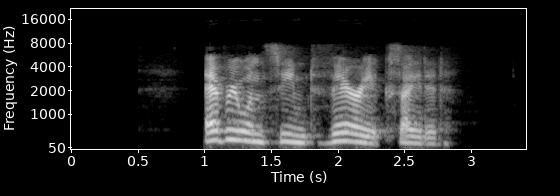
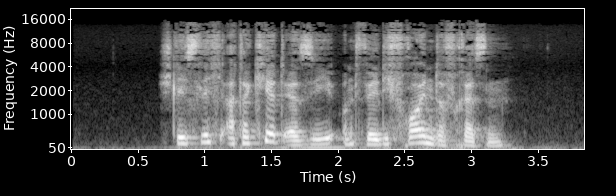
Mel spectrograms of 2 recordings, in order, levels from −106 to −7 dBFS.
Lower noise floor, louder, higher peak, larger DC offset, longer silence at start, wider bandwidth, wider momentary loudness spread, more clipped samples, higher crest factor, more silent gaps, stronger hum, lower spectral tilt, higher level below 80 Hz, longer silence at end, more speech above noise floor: first, under -90 dBFS vs -58 dBFS; second, -27 LUFS vs -16 LUFS; second, -8 dBFS vs -2 dBFS; neither; first, 1 s vs 0.7 s; second, 8 kHz vs 15.5 kHz; first, 10 LU vs 6 LU; neither; first, 22 dB vs 16 dB; neither; neither; about the same, -5 dB/octave vs -4 dB/octave; second, -74 dBFS vs -42 dBFS; about the same, 0.65 s vs 0.55 s; first, over 63 dB vs 42 dB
